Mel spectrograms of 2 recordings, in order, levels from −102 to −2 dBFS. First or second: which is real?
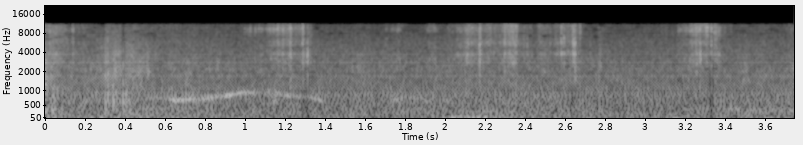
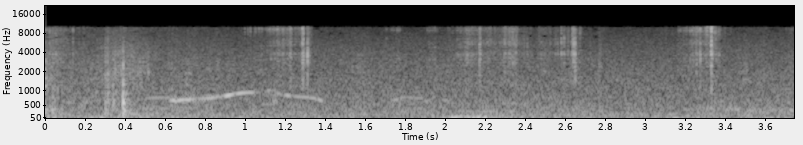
second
